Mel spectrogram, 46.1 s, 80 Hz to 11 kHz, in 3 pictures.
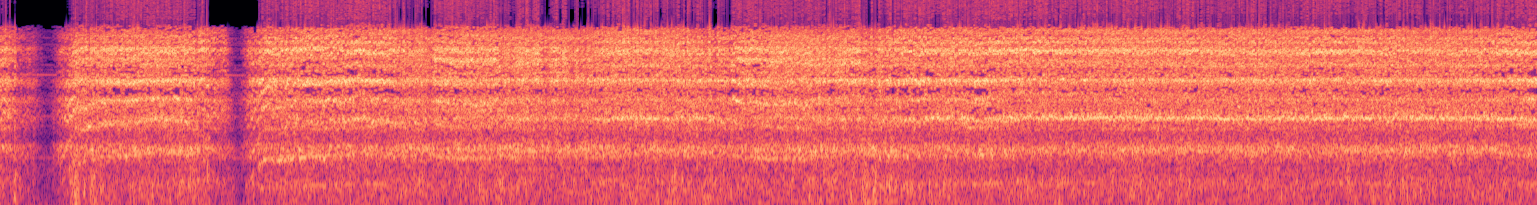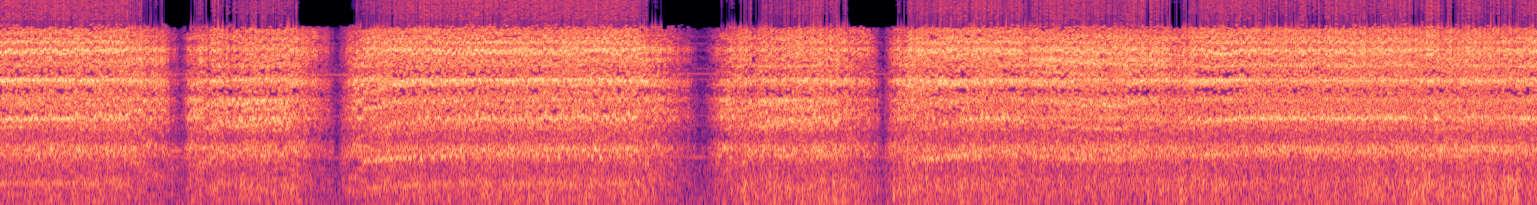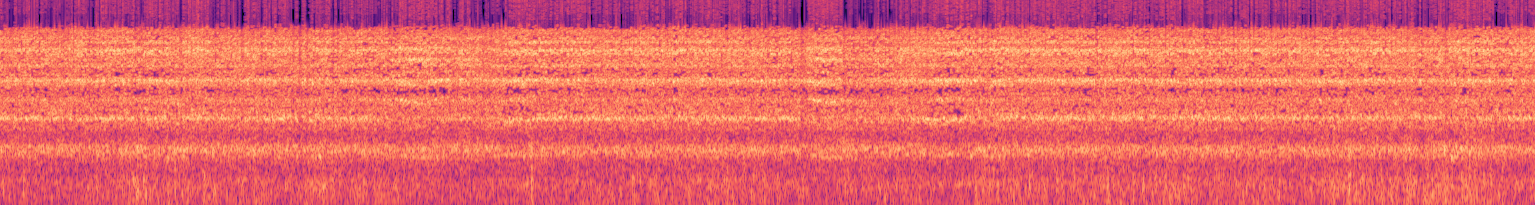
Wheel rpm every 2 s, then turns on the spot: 140, 160, 220, 230, 220, 230, 230, 230, 150, 140, 190, 120, 170, 220, 230, 230, 230, 230, 230, 230, 230, 230, 230.
none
